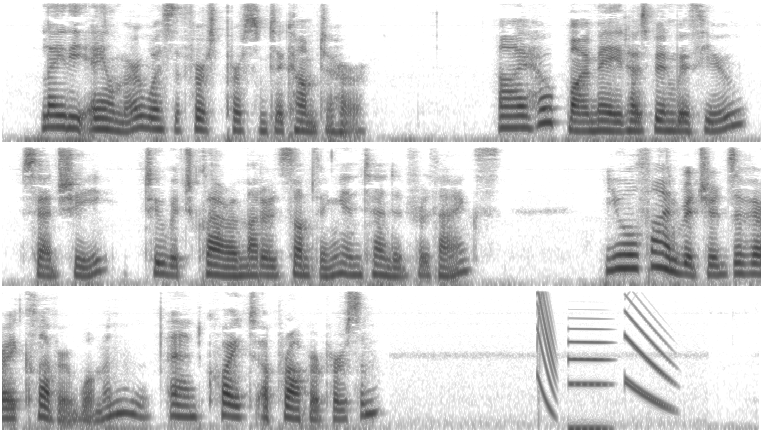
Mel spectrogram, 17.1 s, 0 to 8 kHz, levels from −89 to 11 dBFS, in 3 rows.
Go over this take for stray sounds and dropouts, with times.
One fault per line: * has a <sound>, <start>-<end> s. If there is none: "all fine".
* has a chirp, 15.4-16.5 s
